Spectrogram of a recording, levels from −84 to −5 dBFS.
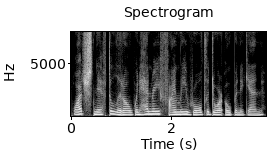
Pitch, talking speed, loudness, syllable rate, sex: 210 Hz, 185 wpm, -15 LUFS, 5.3 syllables/s, female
